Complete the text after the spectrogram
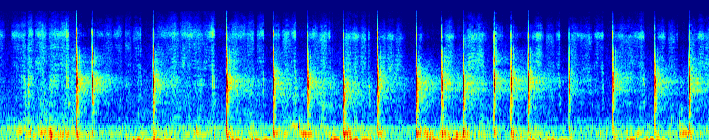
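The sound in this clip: Writing a name on a board during a physics lecture, with many sharp taps and short scratchy strokes in an irregular rhythm, fairly crisp against a quiet background with no talk.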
